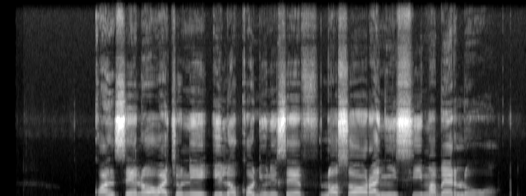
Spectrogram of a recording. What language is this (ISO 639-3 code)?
luo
